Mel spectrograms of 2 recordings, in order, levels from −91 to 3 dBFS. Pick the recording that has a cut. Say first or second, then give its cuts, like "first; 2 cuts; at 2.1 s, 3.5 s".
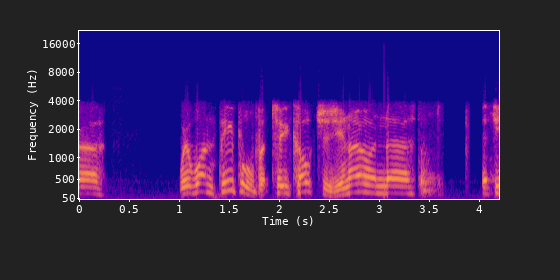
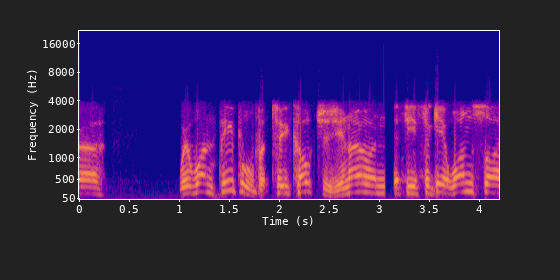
second; 1 cut; at 3.0 s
